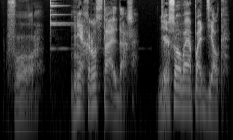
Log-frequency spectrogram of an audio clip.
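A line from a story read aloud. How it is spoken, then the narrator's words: Scornful smirk. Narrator (Russian): хмыкнул он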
